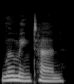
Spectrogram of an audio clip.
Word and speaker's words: lamington: It's pronounced Loomington.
